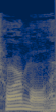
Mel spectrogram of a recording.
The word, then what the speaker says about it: Hormel: But in Austin, Minnesota, it is still pronounced Hormel, and I was there recently, like weeks ago, and I fell very easily into the old pronunciation.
